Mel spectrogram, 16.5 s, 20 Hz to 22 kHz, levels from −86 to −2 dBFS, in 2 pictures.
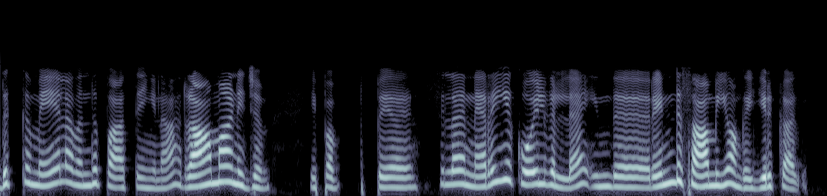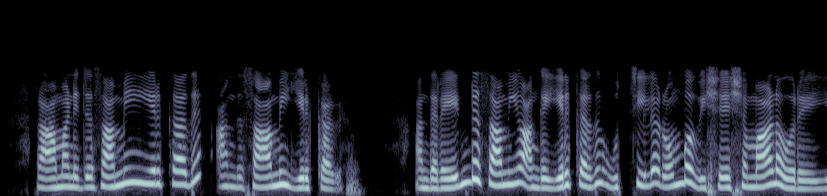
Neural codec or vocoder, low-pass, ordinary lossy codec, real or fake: none; 5.4 kHz; Opus, 64 kbps; real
